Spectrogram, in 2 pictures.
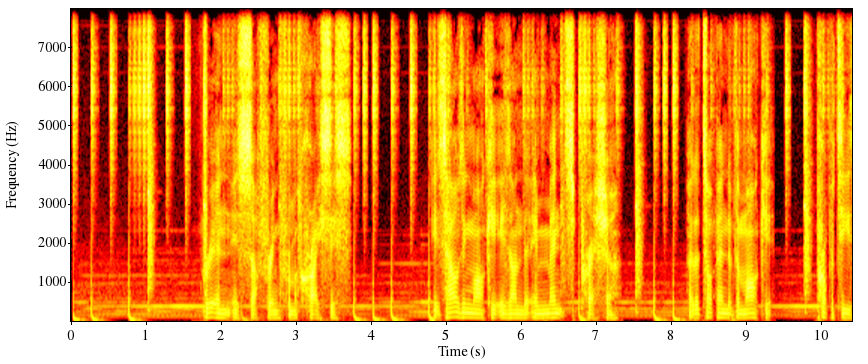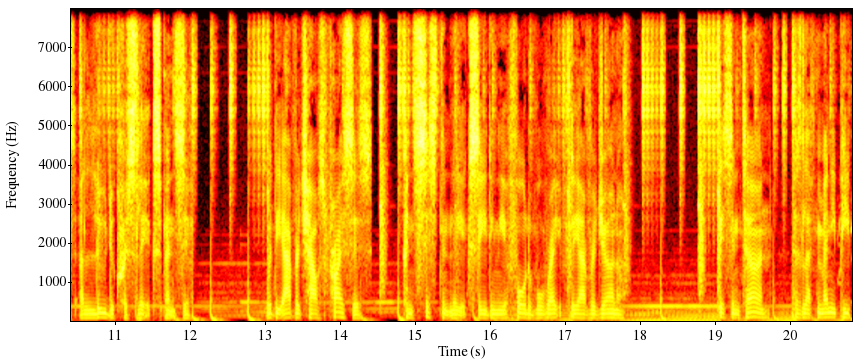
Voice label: Documentary

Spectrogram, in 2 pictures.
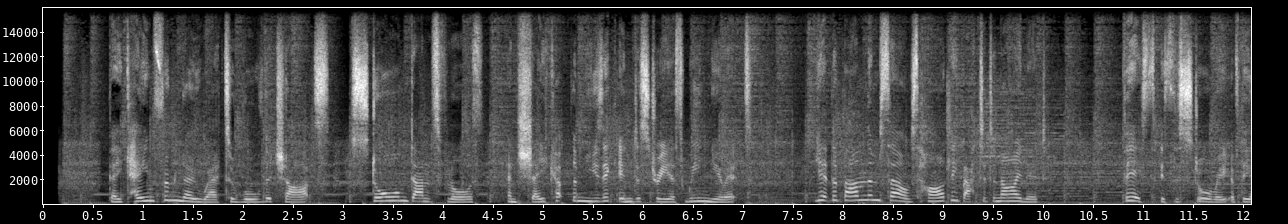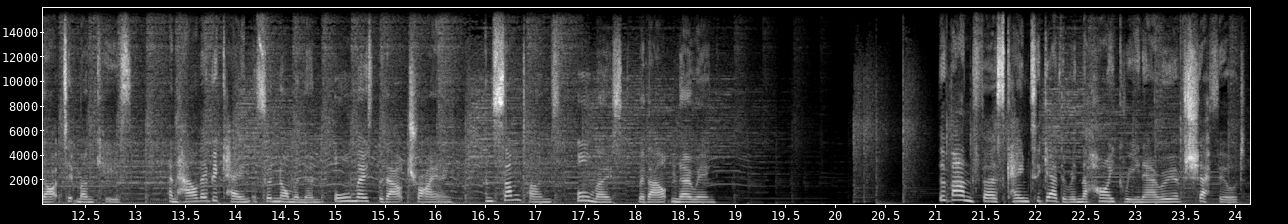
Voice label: Documentary

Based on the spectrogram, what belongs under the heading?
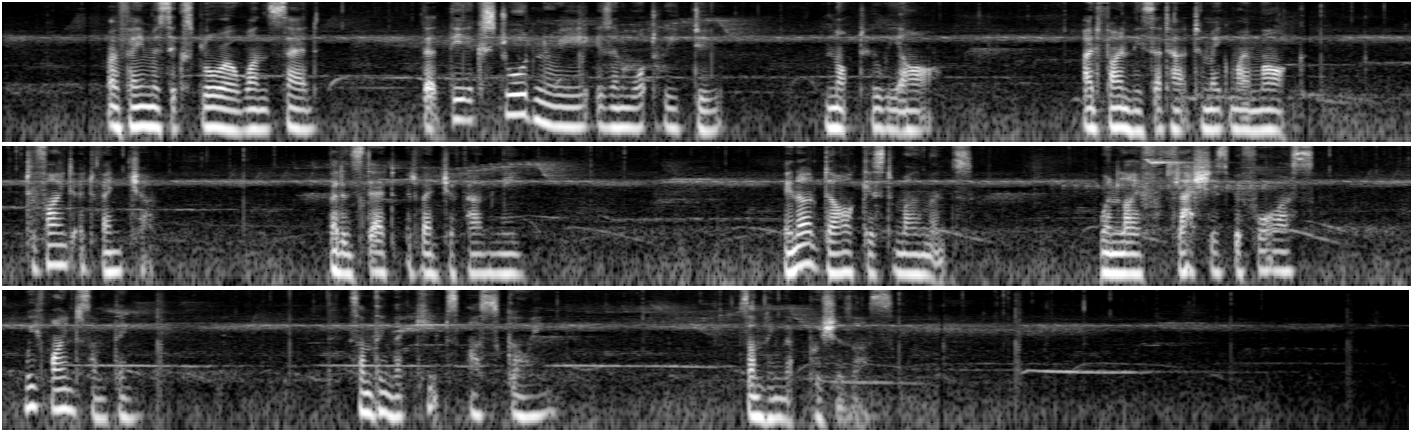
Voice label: Audiobook; Natural Accent: Neutral

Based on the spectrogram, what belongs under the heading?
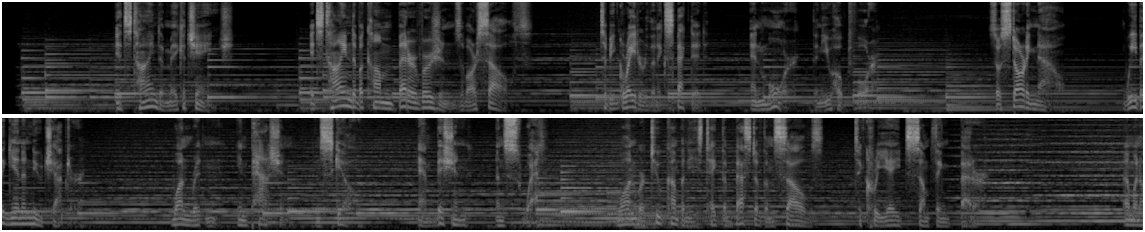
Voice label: Voice American Accent

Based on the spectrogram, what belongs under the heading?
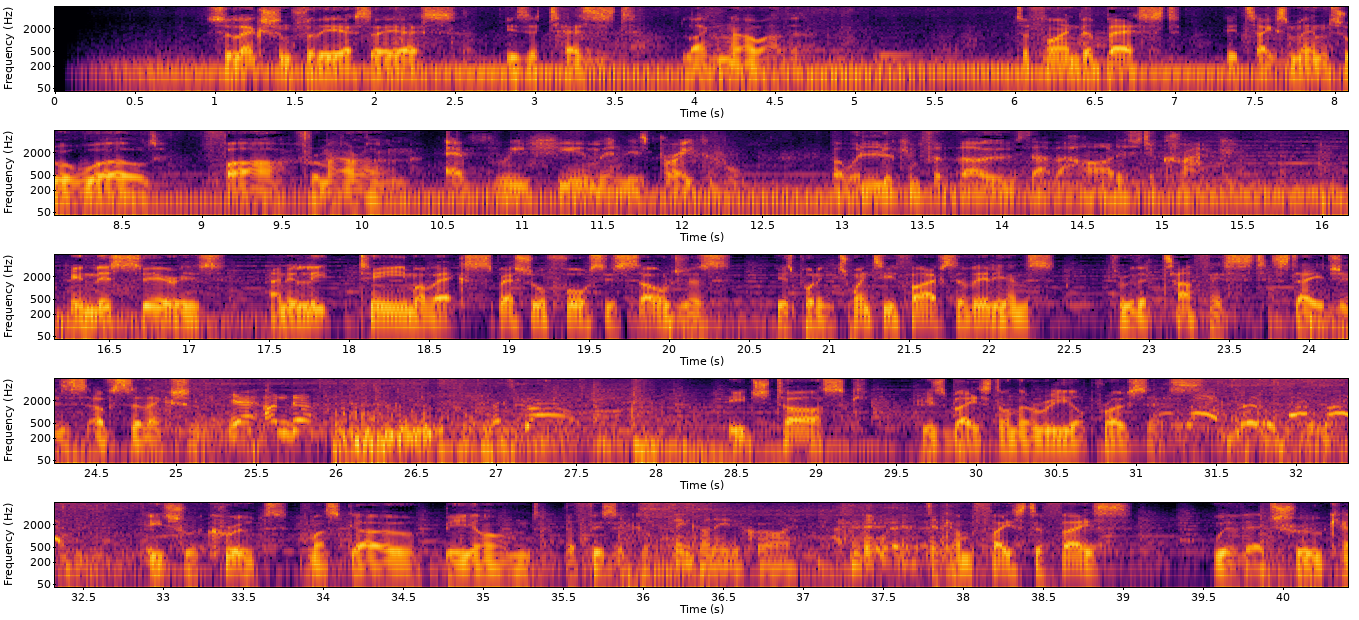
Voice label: narrative montage

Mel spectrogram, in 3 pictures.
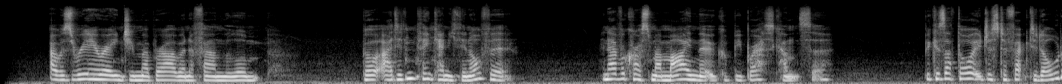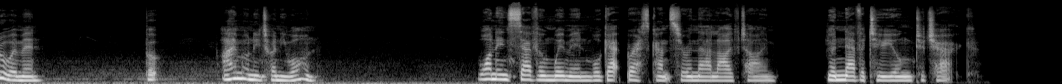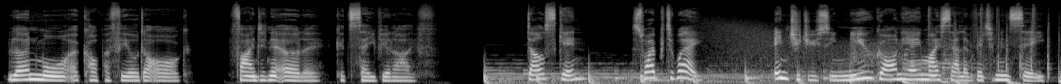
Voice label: Commercials

